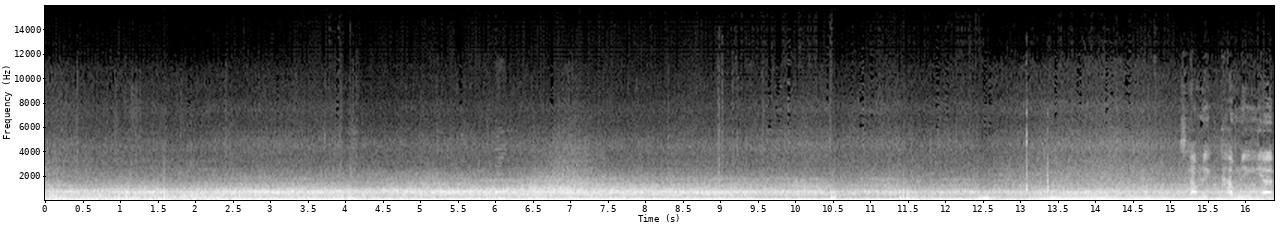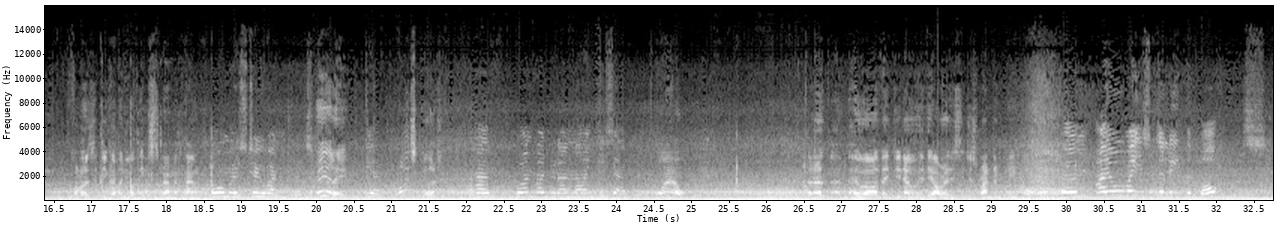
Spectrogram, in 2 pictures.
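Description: BMW M Roadster's straight-six engine running steadily under way, heard from the open-top cockpit. About twelve seconds in, the engine note rises quickly and then holds at a higher steady pitch. Voices come in over it in the second half.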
